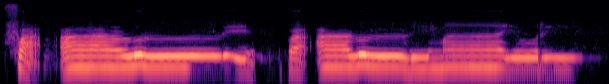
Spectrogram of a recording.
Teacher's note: fa'a agak kayak dihentak. Iya, ada tasdid.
